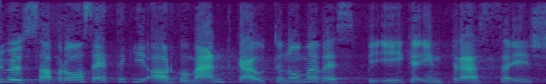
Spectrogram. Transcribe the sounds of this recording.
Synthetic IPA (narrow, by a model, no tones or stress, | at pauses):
ʋʏsɑbɾɔːsɛt̪ɪɡiʔɑrɡumæntɡ̥awt̪ənʊməʋɛsb̥ɪʔɪːɡ̥əʔɪnt̪ɾæsəɪʃ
